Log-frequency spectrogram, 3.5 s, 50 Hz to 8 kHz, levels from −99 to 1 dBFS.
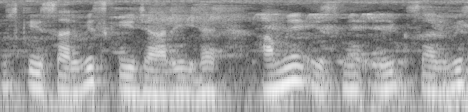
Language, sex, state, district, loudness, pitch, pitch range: Hindi, male, Chandigarh, Chandigarh, -15 LUFS, 140 Hz, 125-155 Hz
